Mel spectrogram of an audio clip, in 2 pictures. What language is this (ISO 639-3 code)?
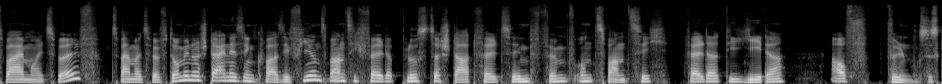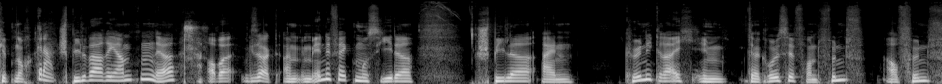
deu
